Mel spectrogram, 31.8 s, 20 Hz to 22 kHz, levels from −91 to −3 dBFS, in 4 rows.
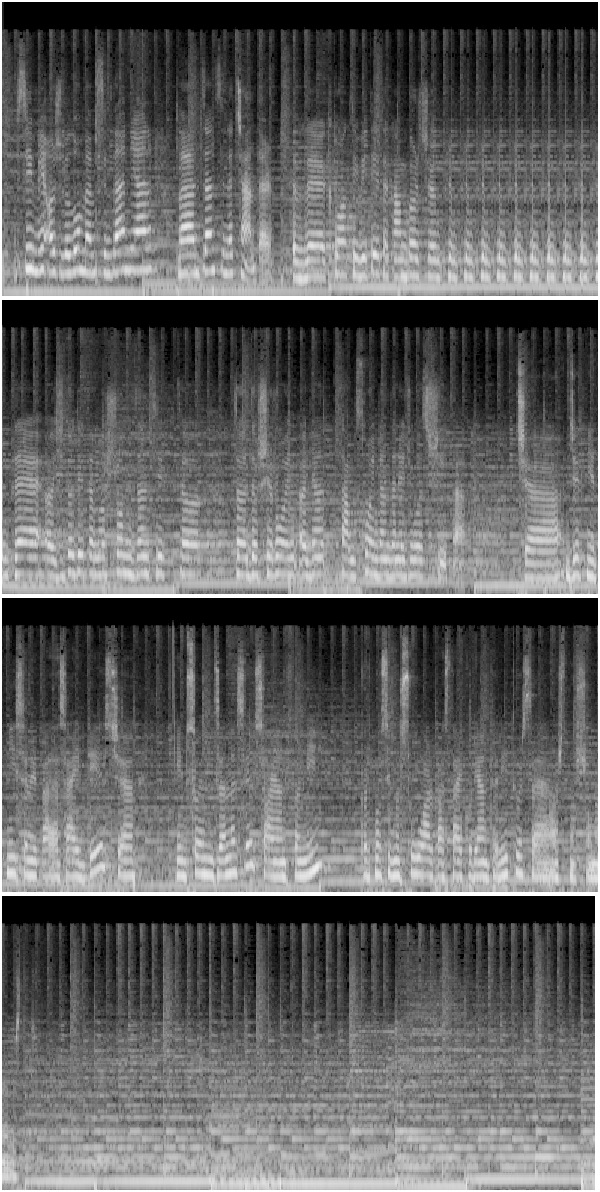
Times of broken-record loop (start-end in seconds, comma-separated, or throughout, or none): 5.97-8.11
